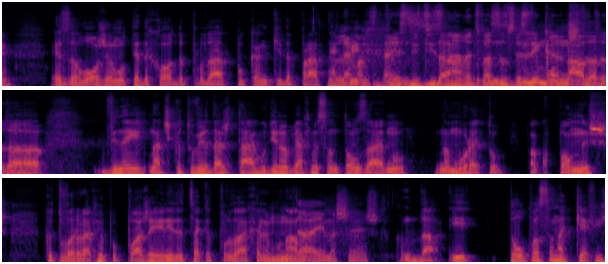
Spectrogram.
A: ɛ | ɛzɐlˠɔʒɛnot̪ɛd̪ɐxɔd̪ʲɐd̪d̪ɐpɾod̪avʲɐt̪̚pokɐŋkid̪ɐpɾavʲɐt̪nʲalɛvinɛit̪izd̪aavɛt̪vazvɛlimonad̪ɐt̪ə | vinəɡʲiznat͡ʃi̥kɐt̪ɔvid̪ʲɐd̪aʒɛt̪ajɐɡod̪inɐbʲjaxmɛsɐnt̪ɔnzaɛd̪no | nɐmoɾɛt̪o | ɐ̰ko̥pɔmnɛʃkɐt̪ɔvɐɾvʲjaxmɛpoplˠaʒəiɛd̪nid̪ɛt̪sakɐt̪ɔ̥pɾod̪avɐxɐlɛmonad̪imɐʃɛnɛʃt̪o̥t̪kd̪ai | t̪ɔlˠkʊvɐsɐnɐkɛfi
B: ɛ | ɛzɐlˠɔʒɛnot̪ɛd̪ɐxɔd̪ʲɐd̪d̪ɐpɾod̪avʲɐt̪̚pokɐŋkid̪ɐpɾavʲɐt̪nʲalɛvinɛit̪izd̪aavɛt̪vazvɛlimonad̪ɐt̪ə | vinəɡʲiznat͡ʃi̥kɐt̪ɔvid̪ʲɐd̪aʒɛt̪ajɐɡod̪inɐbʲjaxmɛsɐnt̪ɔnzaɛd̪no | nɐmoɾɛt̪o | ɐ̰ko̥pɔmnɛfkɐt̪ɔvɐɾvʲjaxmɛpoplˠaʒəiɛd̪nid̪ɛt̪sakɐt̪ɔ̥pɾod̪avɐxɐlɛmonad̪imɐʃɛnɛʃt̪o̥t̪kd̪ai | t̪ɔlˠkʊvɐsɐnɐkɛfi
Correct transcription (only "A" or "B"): A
